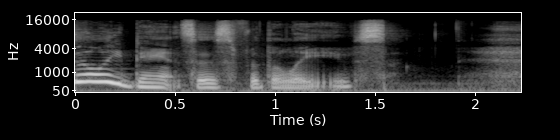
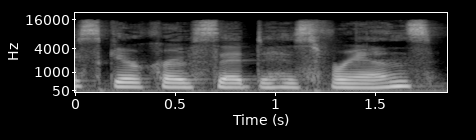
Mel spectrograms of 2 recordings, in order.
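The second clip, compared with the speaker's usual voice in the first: plain reading voice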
